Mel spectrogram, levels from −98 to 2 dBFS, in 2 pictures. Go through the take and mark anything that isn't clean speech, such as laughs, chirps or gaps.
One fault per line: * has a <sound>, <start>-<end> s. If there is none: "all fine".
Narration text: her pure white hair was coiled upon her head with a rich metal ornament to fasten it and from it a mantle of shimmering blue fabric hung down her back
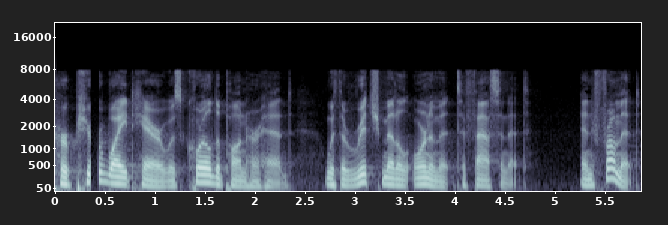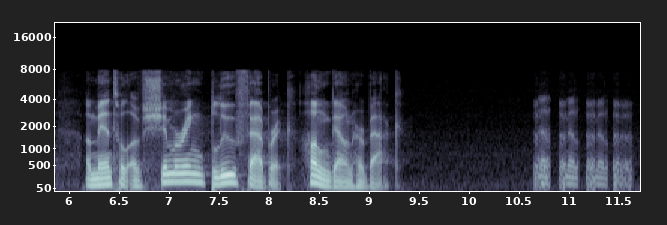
* has a dropout, 0.3-0.4 s
* has a laugh, 10.6-11.6 s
